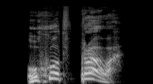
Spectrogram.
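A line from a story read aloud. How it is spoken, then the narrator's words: Sharp command. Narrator (Russian): резко скомандовал тень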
